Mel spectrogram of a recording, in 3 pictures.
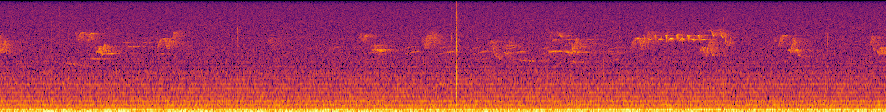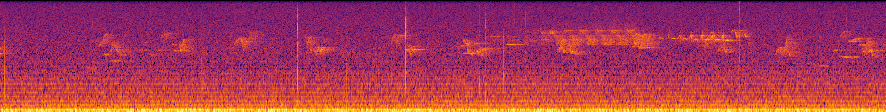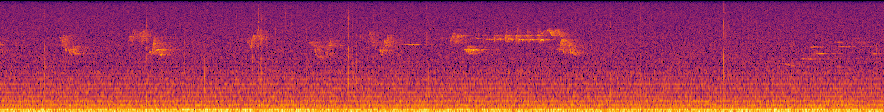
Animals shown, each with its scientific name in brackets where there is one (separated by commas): Red-eyed Vireo (Vireo olivaceus), Hermit Thrush (Catharus guttatus), Ovenbird (Seiurus aurocapilla), Red-breasted Nuthatch (Sitta canadensis), Yellow-rumped Warbler (Setophaga coronata)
